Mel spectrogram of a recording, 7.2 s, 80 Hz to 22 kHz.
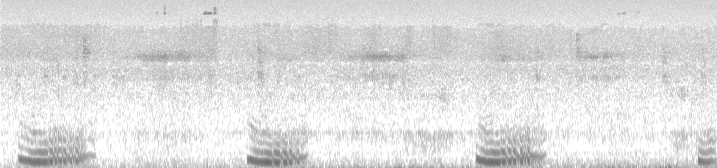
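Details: Regular soft, squeaky nasal snores with a slight whistle, about 27 a minute, from a sleeping cat; snoring.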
